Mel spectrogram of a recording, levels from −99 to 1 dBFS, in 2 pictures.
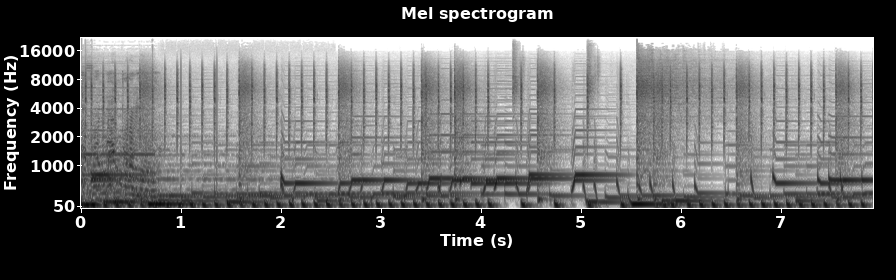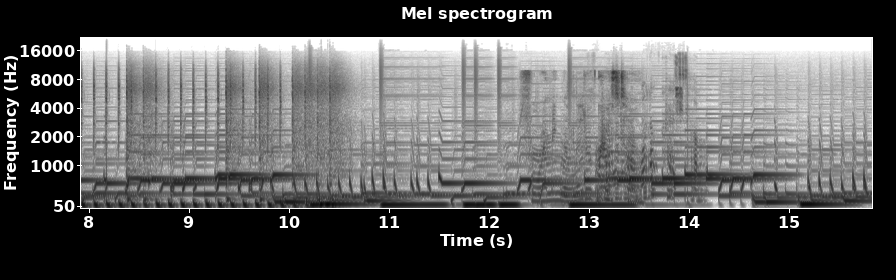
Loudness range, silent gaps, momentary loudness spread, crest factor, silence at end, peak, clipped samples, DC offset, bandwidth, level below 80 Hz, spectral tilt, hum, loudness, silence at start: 2 LU; none; 6 LU; 14 dB; 0 s; 0 dBFS; under 0.1%; under 0.1%; 15 kHz; -22 dBFS; -5 dB/octave; none; -15 LUFS; 0 s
